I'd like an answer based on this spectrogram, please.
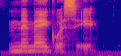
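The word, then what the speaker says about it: Memegwesi: the uh no so i found the pronunciation website so that told me it's mimegusy which was said to inhabit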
